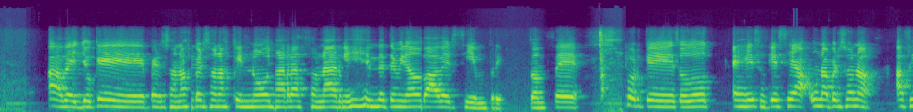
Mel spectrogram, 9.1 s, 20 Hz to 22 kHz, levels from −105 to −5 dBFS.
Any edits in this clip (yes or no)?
yes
